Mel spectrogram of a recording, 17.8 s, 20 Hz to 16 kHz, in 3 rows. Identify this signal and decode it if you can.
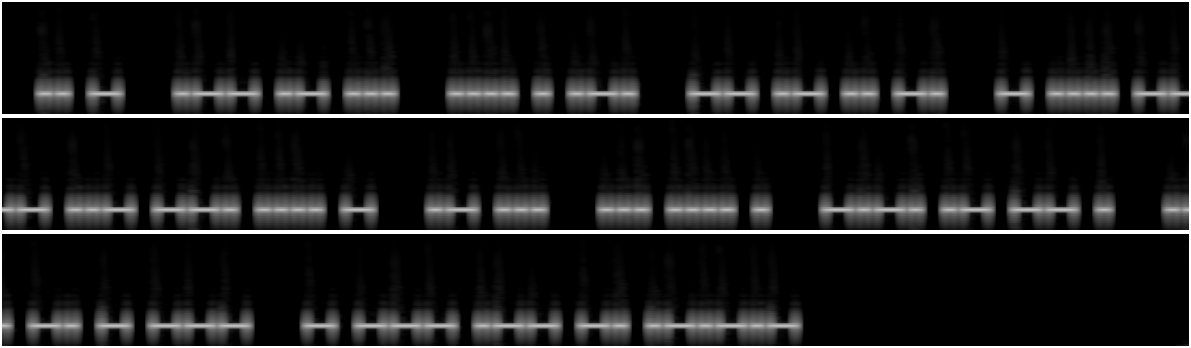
Morse code, heard as a keyed tone, about 28 wpm, 700 Hz. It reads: IT WAS HER MAIN THOUGHT AS SHE CAME INTO TOWN.
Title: Sentences from Top 1000 Words - Review Part 2 - 28wpm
